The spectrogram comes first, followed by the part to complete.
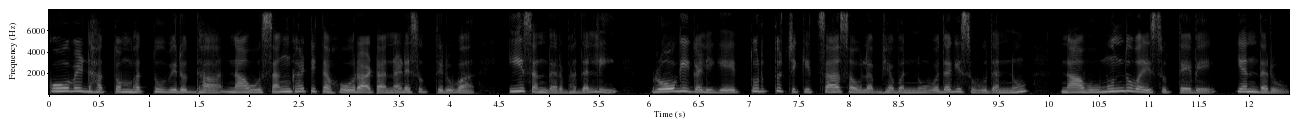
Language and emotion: Kannada, neutral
